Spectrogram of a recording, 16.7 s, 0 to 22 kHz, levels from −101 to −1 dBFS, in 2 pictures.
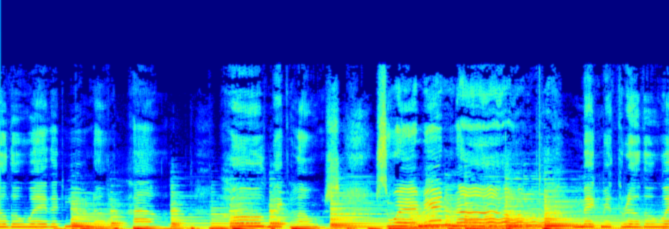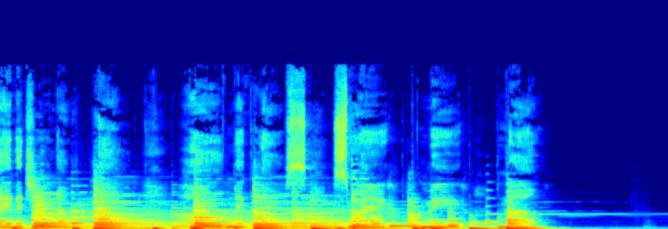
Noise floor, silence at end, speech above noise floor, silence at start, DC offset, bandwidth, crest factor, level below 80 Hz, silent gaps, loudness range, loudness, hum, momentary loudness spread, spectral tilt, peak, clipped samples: -64 dBFS; 1.35 s; 43 dB; 0 s; under 0.1%; 14 kHz; 16 dB; -28 dBFS; none; 4 LU; -22 LUFS; none; 8 LU; -7.5 dB/octave; -4 dBFS; under 0.1%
